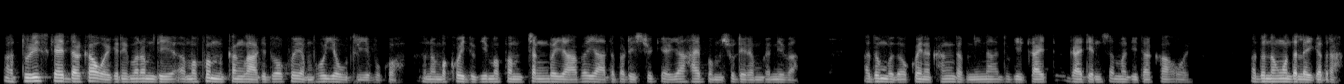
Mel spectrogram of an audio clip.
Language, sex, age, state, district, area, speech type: Manipuri, male, 30-45, Manipur, Churachandpur, rural, conversation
